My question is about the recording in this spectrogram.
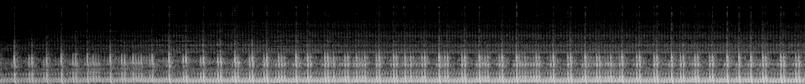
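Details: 1974 Yamaha RS100 two-stroke cafe racer after setting points timing to open just before top dead center: crisp, even crackle settling into steady fast idle with no knocks or misses; engine running properly.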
